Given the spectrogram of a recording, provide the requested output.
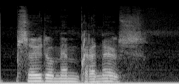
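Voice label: "pseudomembraneus", Dutch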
